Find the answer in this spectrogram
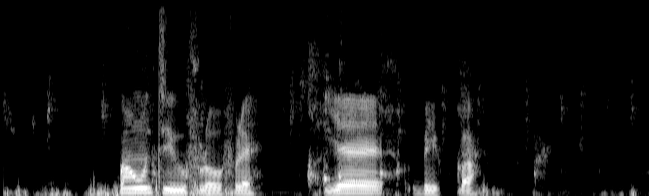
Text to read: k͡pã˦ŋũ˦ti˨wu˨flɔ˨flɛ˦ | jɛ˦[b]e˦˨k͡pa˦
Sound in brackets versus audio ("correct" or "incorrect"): correct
